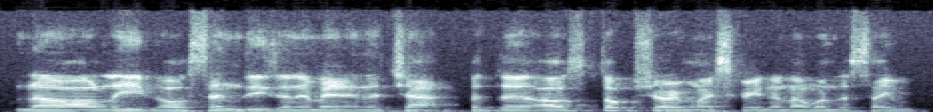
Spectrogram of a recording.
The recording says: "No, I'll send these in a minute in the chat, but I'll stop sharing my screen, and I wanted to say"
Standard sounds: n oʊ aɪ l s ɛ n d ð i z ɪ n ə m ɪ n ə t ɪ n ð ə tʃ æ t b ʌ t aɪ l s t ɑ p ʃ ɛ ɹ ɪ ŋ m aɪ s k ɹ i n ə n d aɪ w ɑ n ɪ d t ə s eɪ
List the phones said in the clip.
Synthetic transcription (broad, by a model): n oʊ aɪ l s ɛ n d ð i z ɪ n ə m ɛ ə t ɪ n ð ə tʃ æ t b ʌ t aɪ l s t ɑ p ʃ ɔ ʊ ɪ ŋ m aɪ s k ɹ i n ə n aɪ w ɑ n t ə s eɪ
